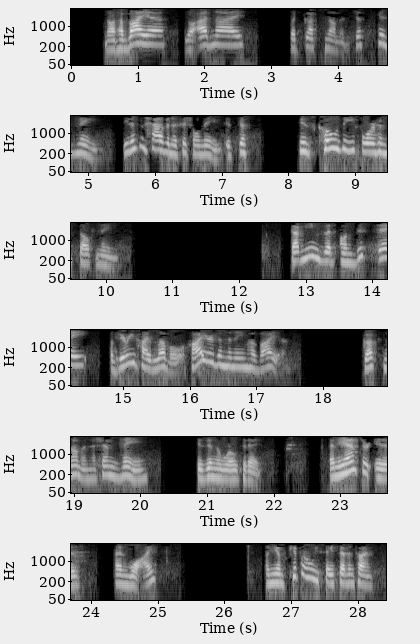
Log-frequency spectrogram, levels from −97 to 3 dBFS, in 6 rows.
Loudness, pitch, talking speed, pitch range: -25 LUFS, 205 Hz, 115 wpm, 175-240 Hz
